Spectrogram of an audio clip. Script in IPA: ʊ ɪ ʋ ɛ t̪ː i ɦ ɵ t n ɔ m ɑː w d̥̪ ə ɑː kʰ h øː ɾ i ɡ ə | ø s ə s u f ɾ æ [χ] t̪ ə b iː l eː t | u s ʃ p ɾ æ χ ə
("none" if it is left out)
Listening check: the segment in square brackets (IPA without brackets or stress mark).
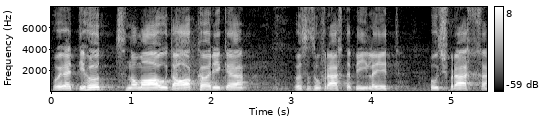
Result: χ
